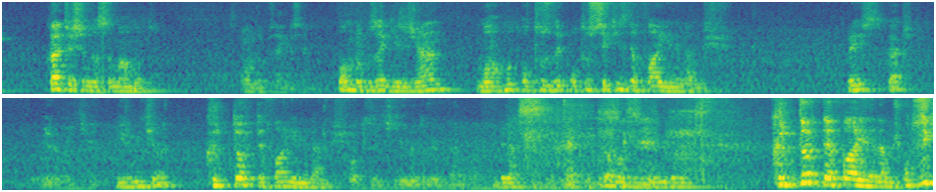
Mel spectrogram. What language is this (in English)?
Turkish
